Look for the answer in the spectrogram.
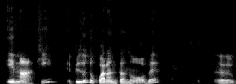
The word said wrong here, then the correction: Maci: no, sono Mici e Maci, si pronuncia.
